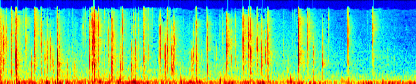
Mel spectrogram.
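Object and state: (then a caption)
Plastic air cushion packaging. A sheet of clear, hollow, inflated plastic air-cushion packaging is bunched up, squeezed, and then spread out by gloved hands. It makes a dense run of sharp, bright crinkles and crackles with a little low rustle underneath. The crackles get sparser and quieter toward the end.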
